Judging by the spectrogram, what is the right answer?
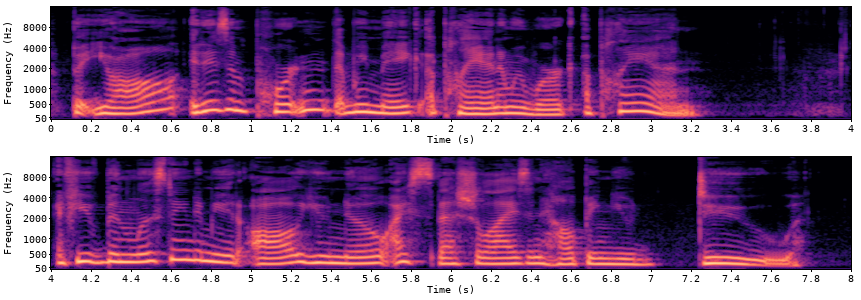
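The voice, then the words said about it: Strong Southern US accent. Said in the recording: “an unshakable Southern accent, which you also hear”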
